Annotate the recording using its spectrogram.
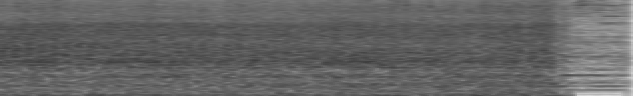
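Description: Loud, steady wind rush buffeting the microphone of a camera on a moving motorcycle, mixed with the bike's running and road noise.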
